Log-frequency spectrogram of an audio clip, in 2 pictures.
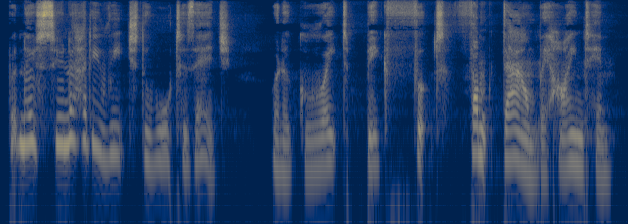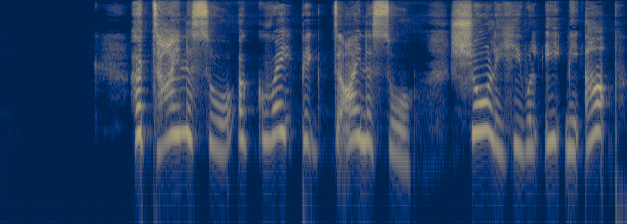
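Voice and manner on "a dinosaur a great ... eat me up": very high, very loud, shrill, frightened yell. A great big dinosaur thumps down behind him at the water's edge, frightened yell. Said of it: "Yelled Colin".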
